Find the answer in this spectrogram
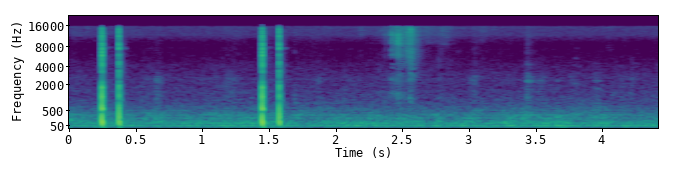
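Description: Two quick double clicks, the first just after the start and the second about a second and a half in: mouse-click sound effects of an on-screen like-button and notification-bell animation.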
